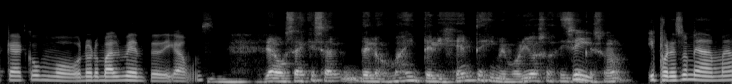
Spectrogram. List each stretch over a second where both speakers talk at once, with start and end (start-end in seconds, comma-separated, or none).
none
